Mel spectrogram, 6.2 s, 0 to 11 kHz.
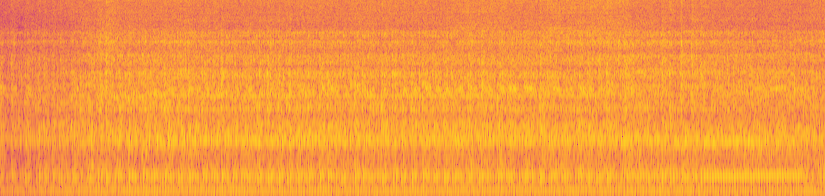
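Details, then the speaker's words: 1999 Yamaha Blaster two-stroke quad being ridden and accelerating hard on 32:1 premix, after mouse debris was cleaned from the airbox, reeds and engine. A continuous loud buzz holds steady under load with no misses or knocks; it shifts perfectly and pulls strongly, a normal healthy engine. "yeah she ships like a dream it accelerates like somebody kicks there in the tail"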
